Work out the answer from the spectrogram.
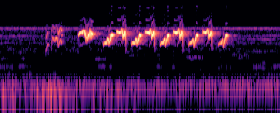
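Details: Sooty-headed bulbul lure recording for calling in wild birds: a single fast burst of about eight bright, bubbly, slightly falling whistled notes delivered in an even, rapid sequence.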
